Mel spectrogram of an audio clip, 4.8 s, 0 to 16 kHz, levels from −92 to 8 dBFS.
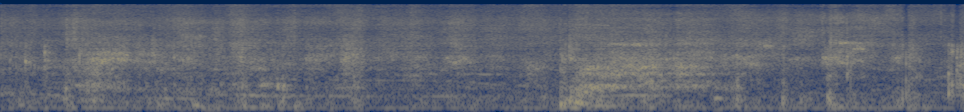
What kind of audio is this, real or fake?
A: fake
